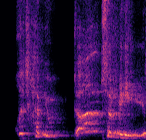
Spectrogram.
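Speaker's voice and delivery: very high squealing cry. Narrator voices the princess, just turned into a warthog, squealing. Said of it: "squealed the princess".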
